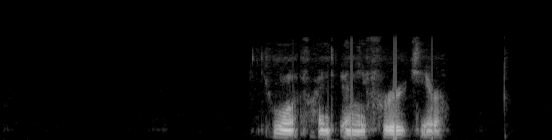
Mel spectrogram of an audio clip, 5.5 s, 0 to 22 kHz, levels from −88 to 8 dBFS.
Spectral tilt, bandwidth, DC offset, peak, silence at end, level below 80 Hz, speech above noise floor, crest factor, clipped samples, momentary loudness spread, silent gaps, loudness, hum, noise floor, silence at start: -7.5 dB/octave; 7.4 kHz; under 0.1%; -6 dBFS; 1.1 s; -60 dBFS; 60 dB; 22 dB; under 0.1%; 8 LU; none; -25 LUFS; none; -84 dBFS; 2.75 s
